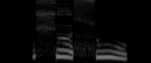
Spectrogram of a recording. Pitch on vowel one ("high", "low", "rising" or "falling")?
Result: falling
